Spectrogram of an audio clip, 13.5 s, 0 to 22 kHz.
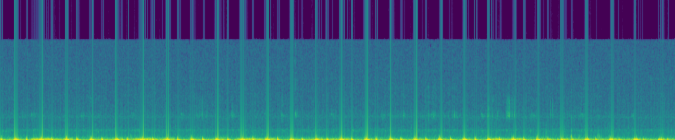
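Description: Strong, regular low thumping heartbeat, roughly 60 beats a minute, each beat pounding and prominent.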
